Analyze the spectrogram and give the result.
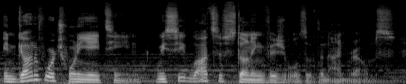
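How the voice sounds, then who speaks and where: Male video-essay narrator, lower-pitched, scripted explainer read over a music bed. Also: very animated, fairly quick, vocal fry.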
